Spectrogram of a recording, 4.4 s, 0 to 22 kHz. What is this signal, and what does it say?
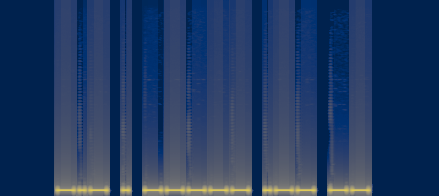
Morse code, heard as a keyed tone, about 22 wpm, 700 Hz. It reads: KE0WM
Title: USA Call Signs - 5 Characters - Repeated 3x - 22wpm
